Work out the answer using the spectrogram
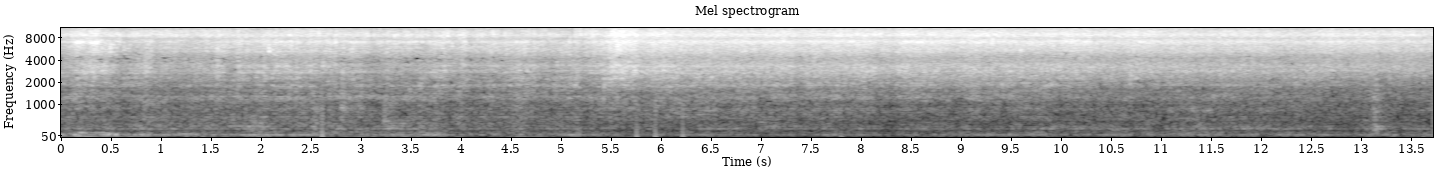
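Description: Sliced onions, garlic paste and ground spices sizzling in hot oil in a wok as they are stirred: a steady high hiss, briefly louder about five seconds in. This is the masala being fried down (koshano) for a fish curry.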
